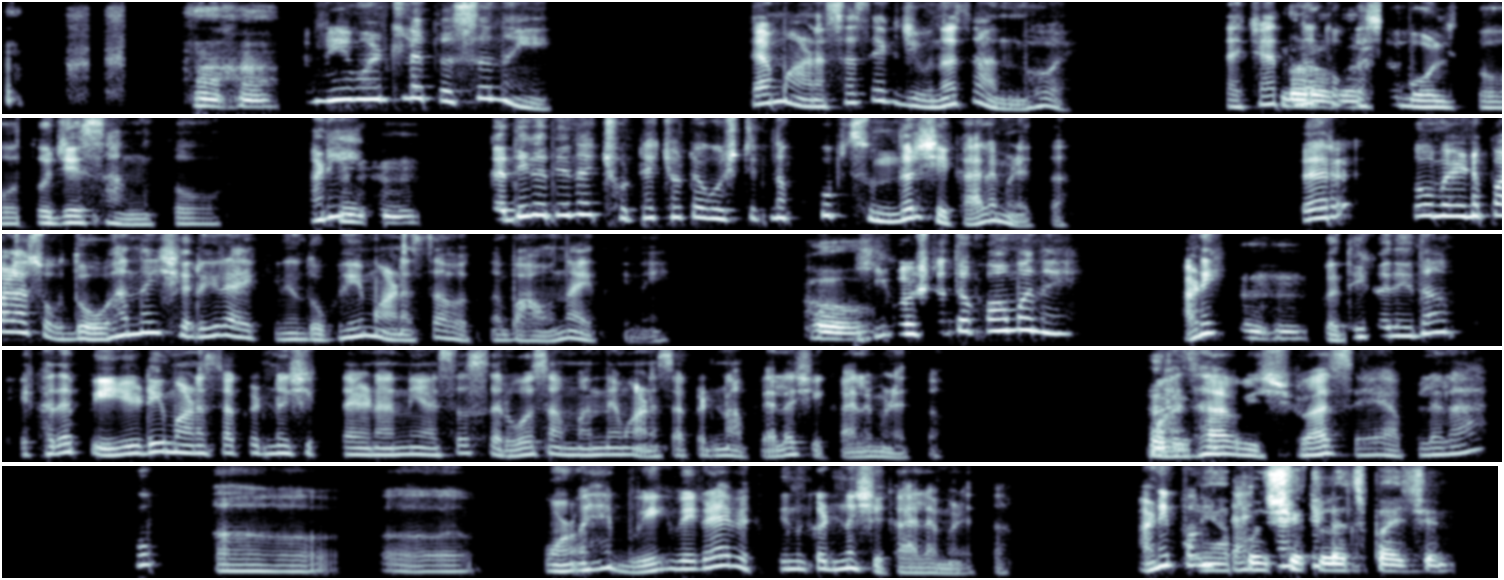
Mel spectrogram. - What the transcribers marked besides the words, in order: other background noise; in English: "कॉमन"
- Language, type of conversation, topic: Marathi, podcast, तुमची जिज्ञासा कायम जागृत कशी ठेवता?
